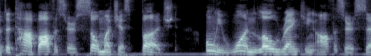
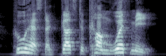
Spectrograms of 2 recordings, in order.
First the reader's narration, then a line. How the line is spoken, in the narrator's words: did his best Jerry Maguire impression and shouted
